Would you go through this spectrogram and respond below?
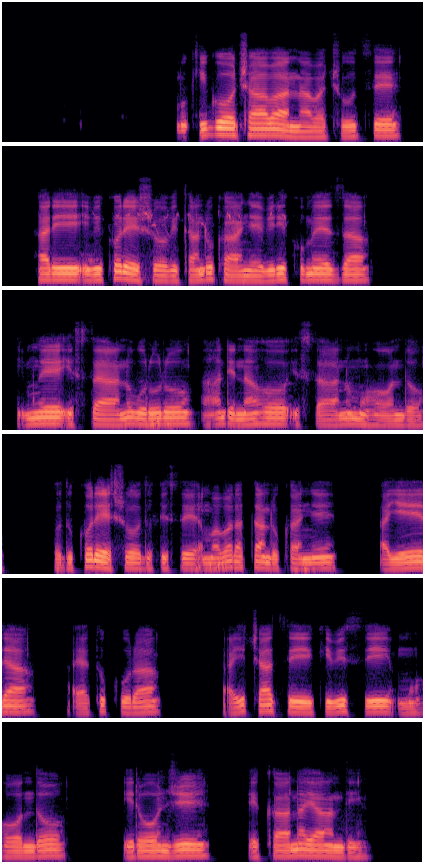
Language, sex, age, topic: Rundi, male, 36-49, education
